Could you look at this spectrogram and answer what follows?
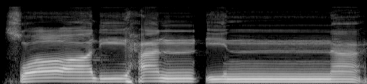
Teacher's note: Disebut bacaan namanya idhar halqi. Cara membacanya bunyi fathah tanwinnya han. Ini baca dengan jelas, tidak usah dengung.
